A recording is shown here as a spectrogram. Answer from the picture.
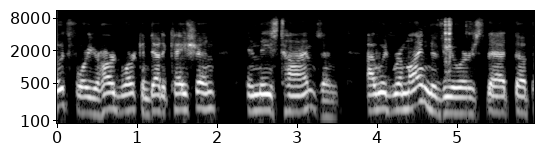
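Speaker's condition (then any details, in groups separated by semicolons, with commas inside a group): No condition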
